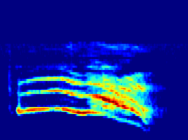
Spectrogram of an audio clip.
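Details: A male Siberian Husky, prompted by his owner to "sing", gives a single drawn-out howl, steady and tonal before wavering and dropping away.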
